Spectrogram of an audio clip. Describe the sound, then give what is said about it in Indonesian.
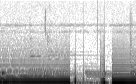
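A steady, buzzy telephone ringback tone drones loudly while a caller waits for the person being called to pick up, cuts out briefly with a few clicks, then starts again, with no voices present. “Masih tutut harusnya pakai nada sambung ini biar keren gitu loh”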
